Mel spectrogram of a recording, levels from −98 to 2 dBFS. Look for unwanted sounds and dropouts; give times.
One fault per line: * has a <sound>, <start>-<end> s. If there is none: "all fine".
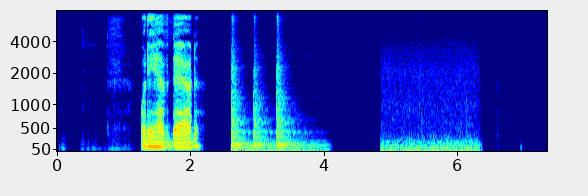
* has a thud, 2.6-4.2 s
* has a thud, 4.9-6.4 s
